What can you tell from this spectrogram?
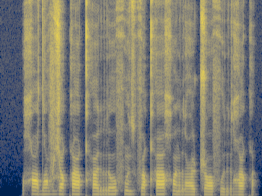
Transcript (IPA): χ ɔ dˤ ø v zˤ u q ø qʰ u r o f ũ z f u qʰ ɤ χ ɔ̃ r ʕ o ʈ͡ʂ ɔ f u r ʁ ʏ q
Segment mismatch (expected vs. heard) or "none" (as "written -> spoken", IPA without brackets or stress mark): zˤ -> ʑ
